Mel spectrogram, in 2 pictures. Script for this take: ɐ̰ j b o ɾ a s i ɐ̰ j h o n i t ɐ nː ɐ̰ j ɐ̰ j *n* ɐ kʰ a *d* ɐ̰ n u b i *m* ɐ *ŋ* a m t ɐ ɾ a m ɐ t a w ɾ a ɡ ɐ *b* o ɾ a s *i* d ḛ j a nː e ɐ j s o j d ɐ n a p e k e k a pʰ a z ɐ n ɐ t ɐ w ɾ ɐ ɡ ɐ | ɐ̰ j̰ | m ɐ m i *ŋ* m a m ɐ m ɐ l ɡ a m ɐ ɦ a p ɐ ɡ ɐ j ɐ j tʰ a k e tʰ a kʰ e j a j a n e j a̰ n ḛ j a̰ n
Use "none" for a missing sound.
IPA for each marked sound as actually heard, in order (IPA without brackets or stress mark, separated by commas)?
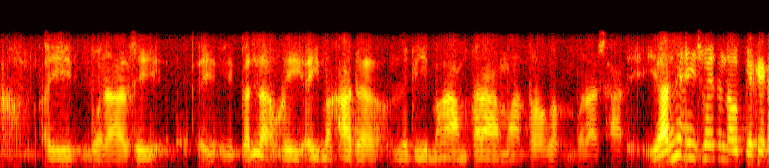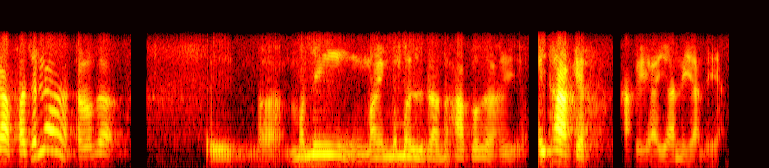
m, d, m, ŋ, b, a, ŋ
